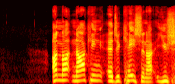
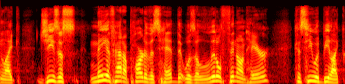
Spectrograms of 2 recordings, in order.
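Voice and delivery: ordinary talk

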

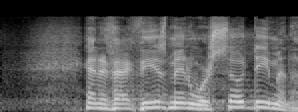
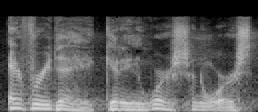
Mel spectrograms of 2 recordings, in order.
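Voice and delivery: ordinary delivery

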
